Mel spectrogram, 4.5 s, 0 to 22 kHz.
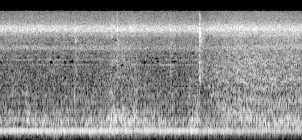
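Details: Restored 1980s Hoover Constellation 867a vacuum with an 80s Miele floor head on a custom adapter gives a steady high motor whine and an even rush of air with no pulsing or rattle; normal running with strong suction.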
